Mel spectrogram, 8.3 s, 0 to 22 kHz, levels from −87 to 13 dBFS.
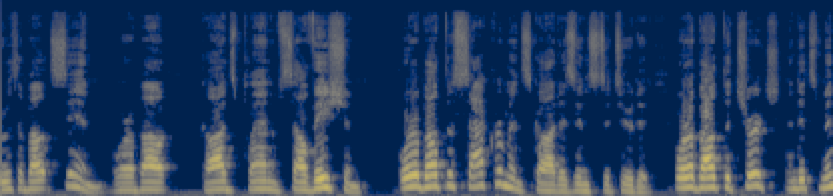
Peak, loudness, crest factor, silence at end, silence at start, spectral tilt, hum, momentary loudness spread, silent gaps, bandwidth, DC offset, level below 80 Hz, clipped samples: -2 dBFS; -18 LUFS; 16 dB; 0 s; 0 s; -6.5 dB/octave; none; 13 LU; none; 17 kHz; under 0.1%; -58 dBFS; under 0.1%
